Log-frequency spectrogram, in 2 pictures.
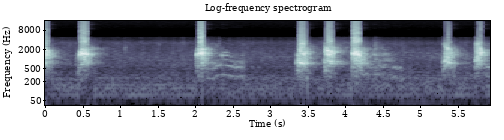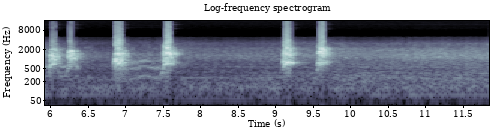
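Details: Noisy puppy, one of a pair trailing a stranger, barking as though bigger than him; bursts of short, yappy barks in clusters of two or three across twelve seconds, some with whiny tails, constant low hum.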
